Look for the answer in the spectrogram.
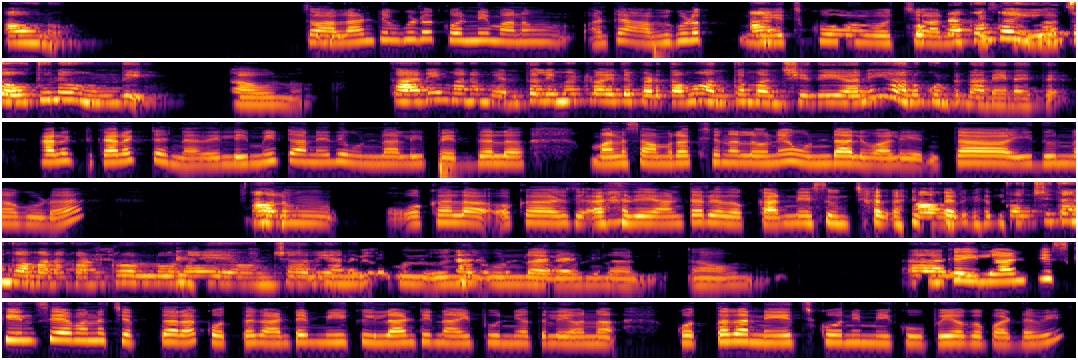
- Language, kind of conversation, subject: Telugu, podcast, మీ నైపుణ్యాలు కొత్త ఉద్యోగంలో మీకు ఎలా ఉపయోగపడ్డాయి?
- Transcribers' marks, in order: in English: "సో"; in English: "యూజ్"; in English: "లిమిట్‌లో"; other background noise; in English: "కరెక్ట్"; in English: "లిమిట్"; laughing while speaking: "అదే, అంటారు గదా! ఒక కన్నేసి ఉంచాలి అంటారు గదా!"; in English: "కంట్రోల్‌లోనే"; giggle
